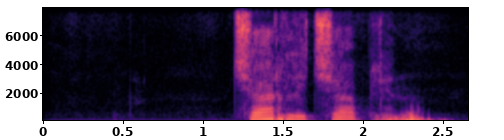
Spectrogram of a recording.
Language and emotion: Russian, neutral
